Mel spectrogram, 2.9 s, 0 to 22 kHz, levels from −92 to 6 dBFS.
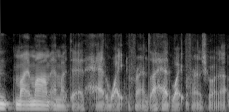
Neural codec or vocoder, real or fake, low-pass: none; real; 7.2 kHz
